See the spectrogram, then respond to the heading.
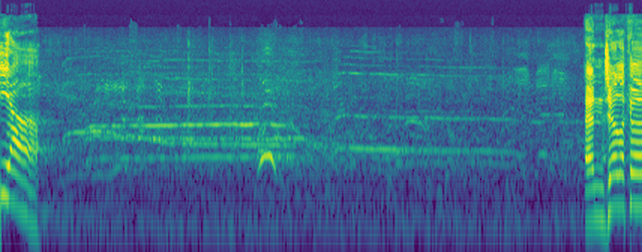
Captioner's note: crowd Cheering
